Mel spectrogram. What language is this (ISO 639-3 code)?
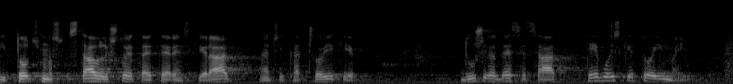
hrv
